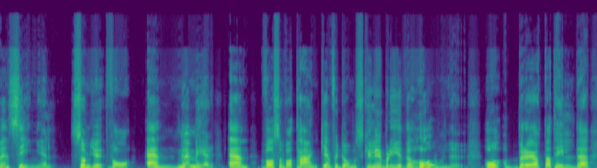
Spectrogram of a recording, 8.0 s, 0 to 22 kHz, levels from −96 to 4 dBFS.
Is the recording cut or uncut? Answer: cut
